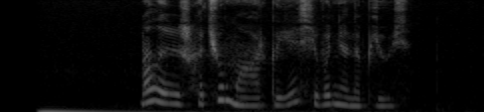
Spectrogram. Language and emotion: Russian, neutral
